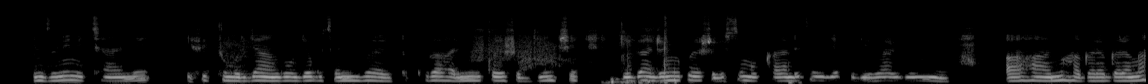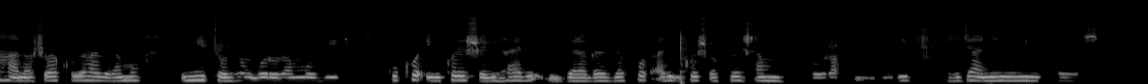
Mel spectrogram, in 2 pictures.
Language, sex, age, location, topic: Kinyarwanda, female, 18-24, Kigali, health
